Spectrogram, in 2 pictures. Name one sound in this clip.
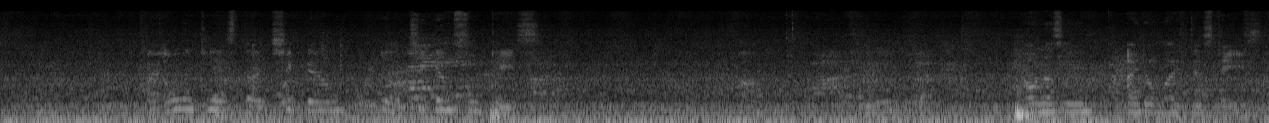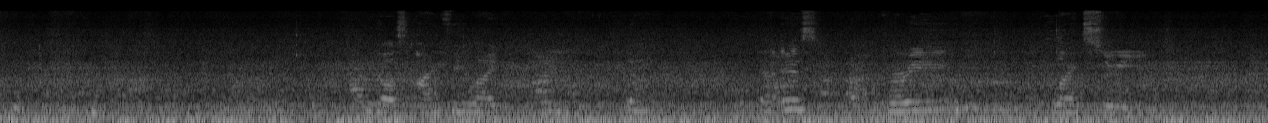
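A young woman talks casually and close by.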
